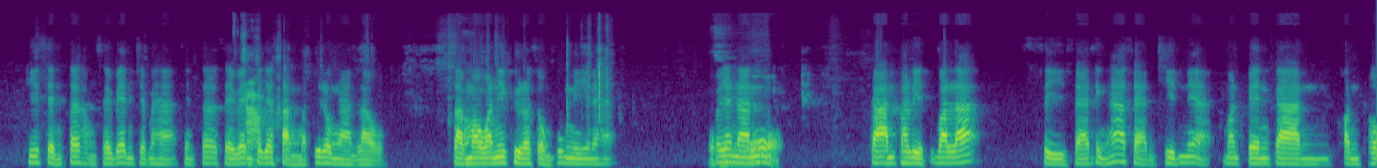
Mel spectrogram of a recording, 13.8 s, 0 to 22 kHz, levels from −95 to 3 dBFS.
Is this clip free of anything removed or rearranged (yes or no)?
no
